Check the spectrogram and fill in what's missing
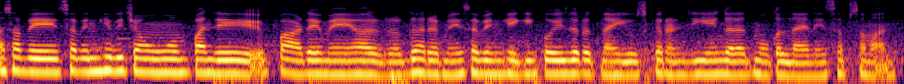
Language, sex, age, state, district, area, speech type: Sindhi, female, 30-45, Delhi, South Delhi, urban, spontaneous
